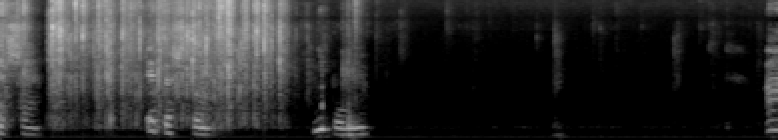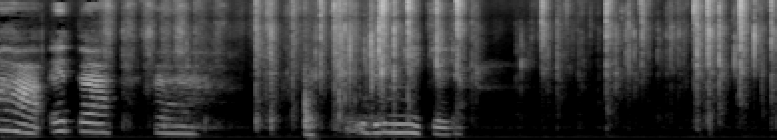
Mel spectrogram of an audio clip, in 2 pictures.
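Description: A plastic packet crinkles and rustles.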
